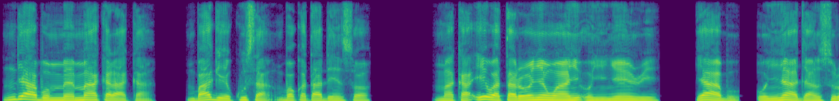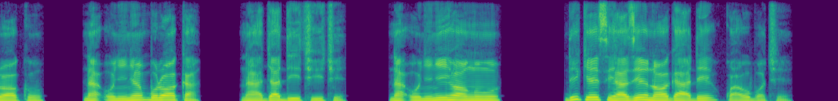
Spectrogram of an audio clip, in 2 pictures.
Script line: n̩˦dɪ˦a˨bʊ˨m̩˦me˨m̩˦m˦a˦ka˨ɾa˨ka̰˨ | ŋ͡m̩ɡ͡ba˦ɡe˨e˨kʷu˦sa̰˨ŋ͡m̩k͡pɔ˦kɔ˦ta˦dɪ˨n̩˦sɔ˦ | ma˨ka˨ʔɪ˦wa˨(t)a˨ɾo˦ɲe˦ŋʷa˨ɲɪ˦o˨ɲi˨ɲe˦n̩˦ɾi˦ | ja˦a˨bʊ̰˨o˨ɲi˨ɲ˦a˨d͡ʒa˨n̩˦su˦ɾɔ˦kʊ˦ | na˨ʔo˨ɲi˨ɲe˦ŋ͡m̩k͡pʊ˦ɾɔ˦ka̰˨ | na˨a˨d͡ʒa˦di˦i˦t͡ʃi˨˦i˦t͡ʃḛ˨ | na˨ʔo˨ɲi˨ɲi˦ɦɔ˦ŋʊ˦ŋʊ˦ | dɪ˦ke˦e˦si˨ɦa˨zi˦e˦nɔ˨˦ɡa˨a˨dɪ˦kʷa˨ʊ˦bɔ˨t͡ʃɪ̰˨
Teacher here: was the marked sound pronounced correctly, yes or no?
yes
